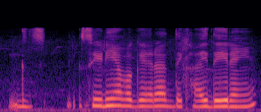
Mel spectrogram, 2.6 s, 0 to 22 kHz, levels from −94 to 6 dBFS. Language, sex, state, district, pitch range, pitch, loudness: Hindi, female, Jharkhand, Sahebganj, 210-235 Hz, 220 Hz, -26 LUFS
